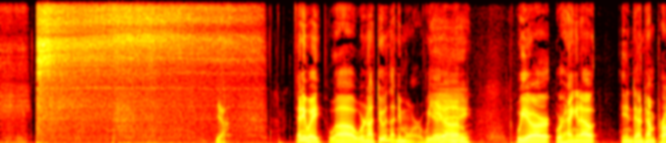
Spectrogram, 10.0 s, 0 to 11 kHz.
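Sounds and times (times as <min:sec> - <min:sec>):
steady bright airy hissing sound effect: 0:00.0 - 0:04.1
speech: 0:03.2 - 0:03.5, 0:04.4 - 0:07.1, 0:07.7 - 0:09.9.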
